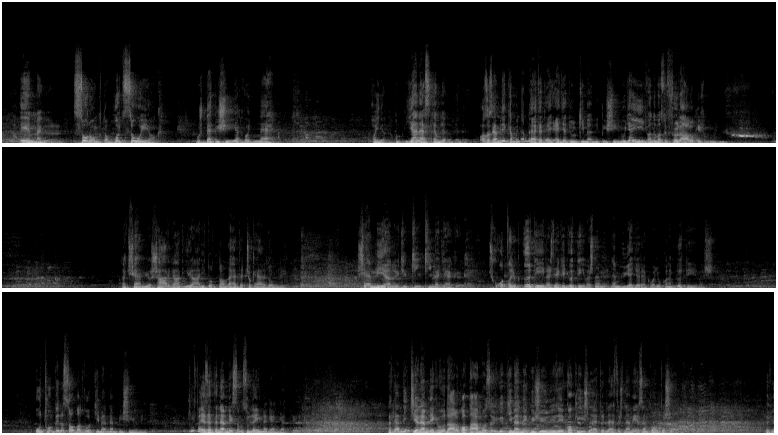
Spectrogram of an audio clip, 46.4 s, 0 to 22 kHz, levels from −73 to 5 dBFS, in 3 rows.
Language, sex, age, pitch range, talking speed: Hungarian, male, 50-69, 140-200 Hz, 120 wpm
